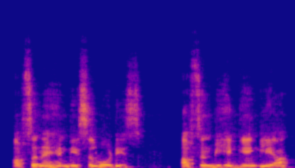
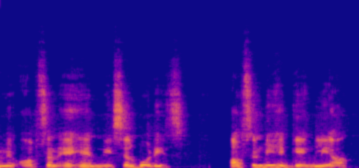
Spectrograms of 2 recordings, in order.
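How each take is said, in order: The two takes are said the same way.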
